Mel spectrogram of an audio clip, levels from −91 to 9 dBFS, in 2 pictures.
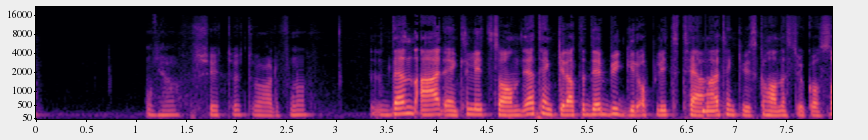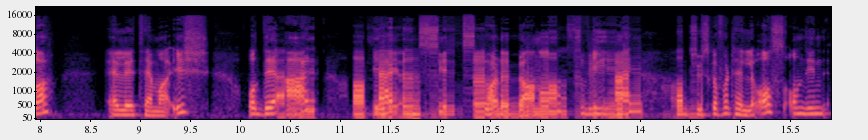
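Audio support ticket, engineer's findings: Short concealed packet loss: brief smears and wobbles at 2.63–2.69 s (right after "er det for"), 4.55–4.66 s with a second hole at 4.59–4.63 s, 9.35–9.39 s, and back-to-back at 11.69–11.74 s and 11.74–11.78 s. Each hole is about 20–40 ms, patched by the receiver's concealment extending the preceding pitch or noise and then crossfading back. Isolated events, no steady pitch: this separates it from the buffer buzz below.

Repeated packet loss (robotic sound): choppy, metallic stretch at 6.64–6.80 s, straight after "det bygger opp litt". Four gaps in 160 ms, the longest about 21 ms, with roughly half the span synthesized by concealment. Network/jitter path: packets lost or late in quick succession, each patch barely ending before the next starts. The span is short, unlike the fixed-pitch buzz.

Robotic sound from repeated short buffers: rigid metallic buzz at 93.8 Hz from 10.37 to 14.61 s, still loosely tracking the speech, with most of the stretch repeated material. 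Likely cause: audio output starved, so the playback side loops the last ~10.7 ms of audio, which fits a buffer of that length, while fresh audio is skipped. Constant buzz pitch regardless of the talker distinguishes it from packet loss. The concealed losses at 11.69–11.78 s fall inside this stretch.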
